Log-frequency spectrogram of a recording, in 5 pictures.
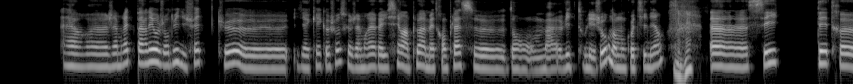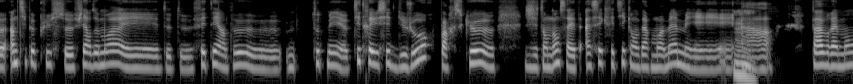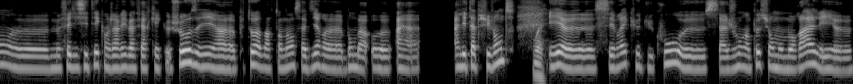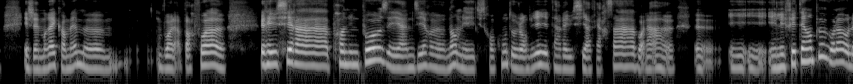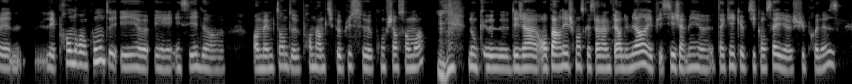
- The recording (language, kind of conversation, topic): French, advice, Comment puis-je reconnaître mes petites victoires quotidiennes ?
- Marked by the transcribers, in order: none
